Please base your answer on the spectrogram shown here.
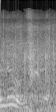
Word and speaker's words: Louvre: First of all, it's pronounced the Louvre.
